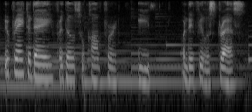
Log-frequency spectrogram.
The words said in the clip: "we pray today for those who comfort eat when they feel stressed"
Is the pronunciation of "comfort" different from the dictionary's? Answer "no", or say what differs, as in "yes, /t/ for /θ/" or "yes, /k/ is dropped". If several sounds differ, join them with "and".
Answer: no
